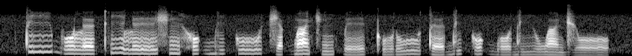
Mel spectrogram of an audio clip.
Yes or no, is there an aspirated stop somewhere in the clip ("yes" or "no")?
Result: no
